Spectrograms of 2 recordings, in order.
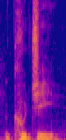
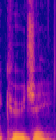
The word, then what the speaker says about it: Coogee: Bronte, and for those people over there, Coogee. For us, it would be Coogee. Yeah. But they can't pronounce it properly.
